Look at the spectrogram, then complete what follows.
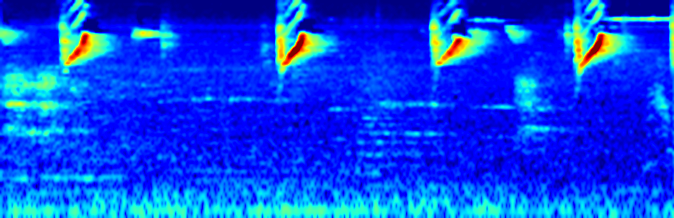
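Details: Sunbird kept as a decoy in Long Thành, Đồng Nai, Vietnam: four piercing, upward-swept notes, each fanning into a thin whistle, roughly one to one and a half seconds apart, with brief soft chirps between them.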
